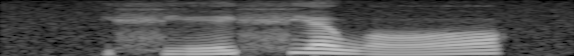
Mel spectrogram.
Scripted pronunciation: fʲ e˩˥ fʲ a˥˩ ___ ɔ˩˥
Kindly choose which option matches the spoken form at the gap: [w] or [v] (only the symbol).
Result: w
